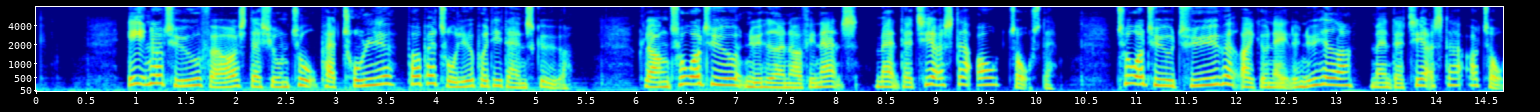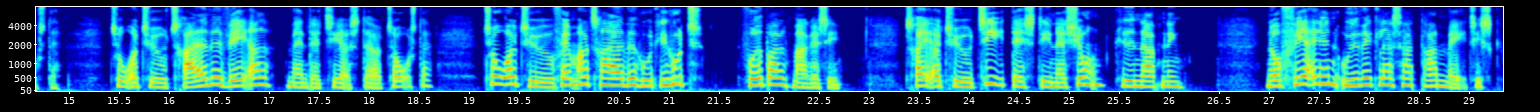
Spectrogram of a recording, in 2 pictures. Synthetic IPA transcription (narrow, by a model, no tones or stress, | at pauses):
e̝ːnɒ̽t͡sʰyːʊəfɶɐsd̥æɕo̝̰ːnt͡sʰo̝̰ːpʰæt͡sʰʁuljəpʰɒ̽pʰæt͡sʰʁuljəpʰɒ̽d̥id̥ænsɡ̥əø̰ɐ | kʰlɒ̽ɡ̥n̩t͡sʰo̝ːɒt͡sʰyːʊənyɦe̝ð̞ˠɐnəɒ̽finæn̰s | mænd̥æt͡sʰiɐ̰sd̥æʔɒ̽ʊt͡sʰɒ̰ːsd̥æ | t͡sʰo̝ːɒt͡sʰyːʊət͡sʰyːʋəʁɛɡ̥ijo̝nɛ̰ːlənyɦe̝ð̞̰ˠɐmænd̥æt͡sʰiɐ̰sd̥æʔɒ̽t͡sʰɒ̰ːsd̥æ | t͡sʰo̝ːɒt͡sʰyːʊət͡sʰʁað̞ˠʋəʋḛːɐðˠmænd̥æt͡sʰiɐ̰sd̥æɒ̽t͡sʰɒ̰ːsd̥æ | t͡sʰo̝̰ːɒ̽t͡sʰyːʊəfem̰ɒ̽t͡sʰʁɑ̈ðˠʋəɦud̥liɦud̥ | fo̝ðˠb̥ɒ̽l̰d̥mɑ̈ɡ̥æsḭːn | t͡sʰʁɛːɒ̽t͡sʰyːʊət͡sʰḭːd̥esd̥inæɕo̝̰ːnkʰiðˠnɑ̈b̥ne̝ŋ | nɒfe̝ɐ̰jənuð̞ˠʋe̝ɡ̥lɐsɑ̈ɪd̥ʁɑ̈mɛ̰ːd̥isɡ̥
